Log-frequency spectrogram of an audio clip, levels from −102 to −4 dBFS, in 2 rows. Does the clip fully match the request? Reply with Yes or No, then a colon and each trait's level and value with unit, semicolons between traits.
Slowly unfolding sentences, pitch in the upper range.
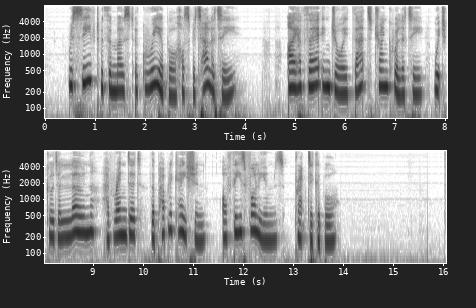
Yes: slow, 85 wpm; high, 215 Hz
